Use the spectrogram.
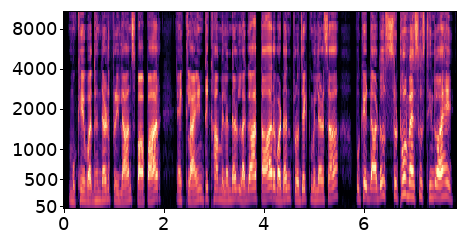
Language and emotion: Sindhi, happy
